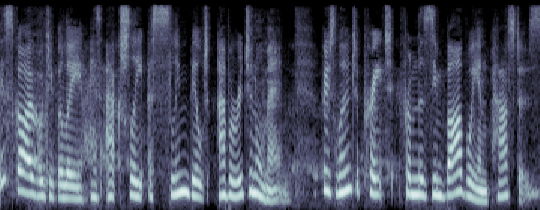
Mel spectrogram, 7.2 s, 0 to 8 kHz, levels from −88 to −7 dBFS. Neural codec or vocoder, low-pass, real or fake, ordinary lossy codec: codec, 16 kHz, 1 kbps, X-Codec, HuBERT features, trained on LibriSpeech; 7.2 kHz; fake; MP3, 48 kbps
